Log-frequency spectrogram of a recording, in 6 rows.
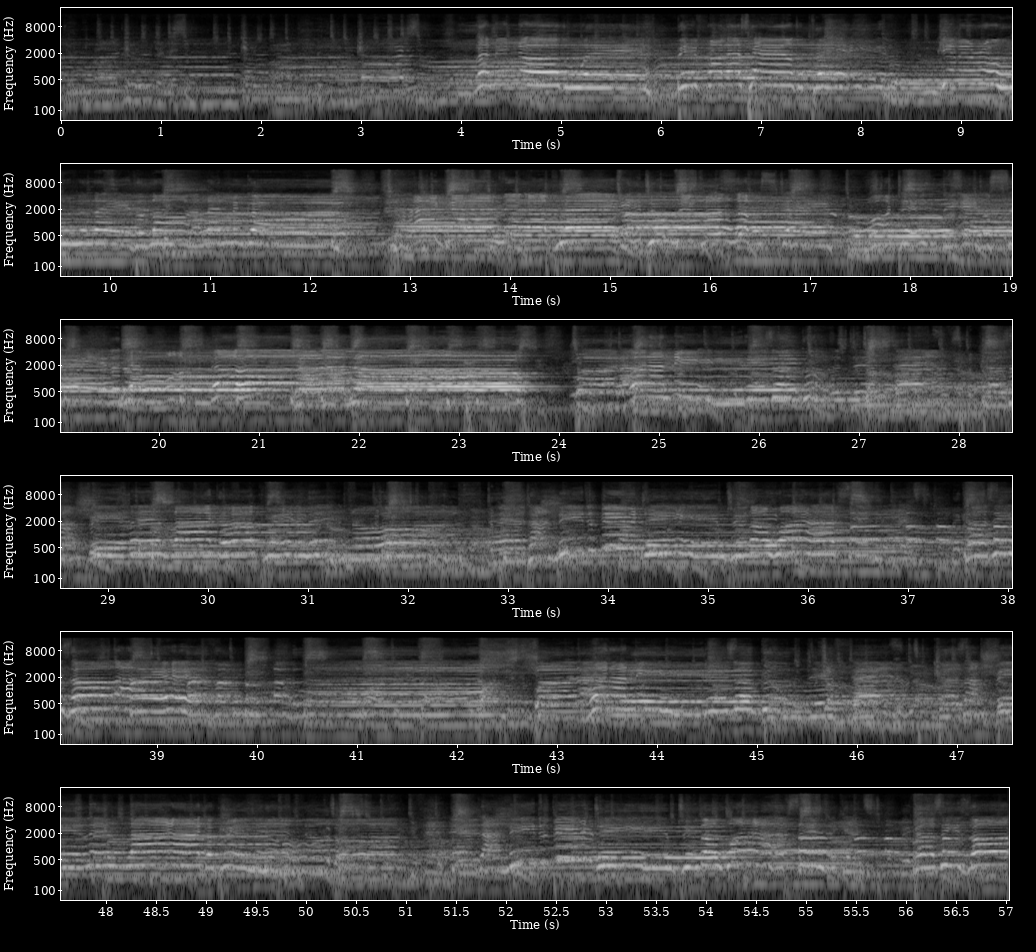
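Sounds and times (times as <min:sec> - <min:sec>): sung backing harmonies: 0:00.0 - 0:57.0.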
